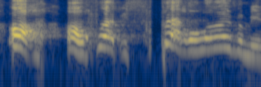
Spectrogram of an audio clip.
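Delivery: high, bright koala squeal of surprise; Blinky koala voice. Retold or imitated. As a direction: squeal it as little Blinky, spattered. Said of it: "where Blinky would go".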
